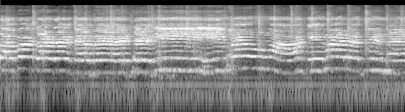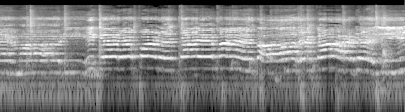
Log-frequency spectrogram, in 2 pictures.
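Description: Women singing a bhajan, a Hindu devotional song, in long wavering held notes, with hand clapping.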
